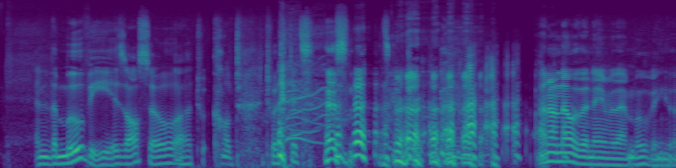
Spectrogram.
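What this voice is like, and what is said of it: Usual voice. Nothing is said of it.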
